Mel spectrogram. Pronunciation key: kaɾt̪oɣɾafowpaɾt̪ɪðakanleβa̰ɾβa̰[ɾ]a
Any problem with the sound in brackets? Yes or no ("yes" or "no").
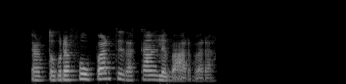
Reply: no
